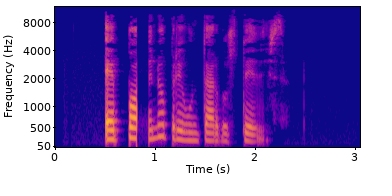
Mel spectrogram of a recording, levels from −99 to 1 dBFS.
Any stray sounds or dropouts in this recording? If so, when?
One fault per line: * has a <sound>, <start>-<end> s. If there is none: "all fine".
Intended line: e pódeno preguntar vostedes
* has a dropout, 0.8-0.9 s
